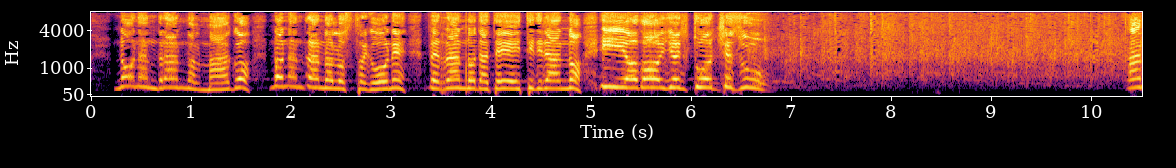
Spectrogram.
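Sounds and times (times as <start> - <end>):
speech: 0.2 - 6.9, 10.4 - 10.5
audience applauding: 6.4 - 10.5.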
